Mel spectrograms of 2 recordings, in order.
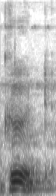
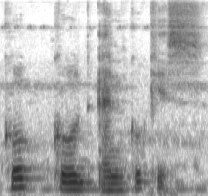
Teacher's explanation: G is a voice velar plosive, as in good. Both sounds produced at the back of the mouth using soft palate or velum, but G requires the vocal cord to vibrate while K does not.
